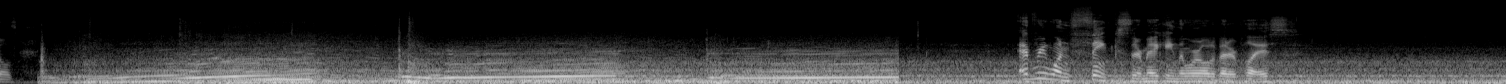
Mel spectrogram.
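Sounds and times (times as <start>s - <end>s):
car engine accelerating: 0.3s - 11.6s.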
